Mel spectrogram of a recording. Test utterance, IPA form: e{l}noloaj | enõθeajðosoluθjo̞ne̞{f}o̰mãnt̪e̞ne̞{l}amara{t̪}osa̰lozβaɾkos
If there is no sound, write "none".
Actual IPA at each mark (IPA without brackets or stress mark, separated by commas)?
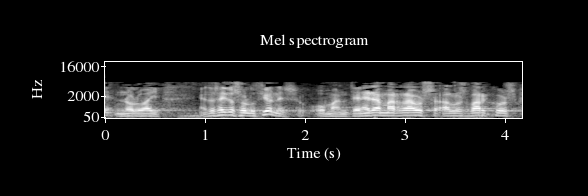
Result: none, s, ɾ, none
